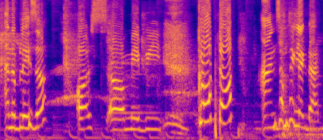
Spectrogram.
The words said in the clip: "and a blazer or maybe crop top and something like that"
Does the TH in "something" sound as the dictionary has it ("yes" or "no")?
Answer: no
